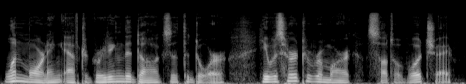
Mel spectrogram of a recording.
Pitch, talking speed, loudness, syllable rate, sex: 105 Hz, 205 wpm, -20 LUFS, 5.7 syllables/s, male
